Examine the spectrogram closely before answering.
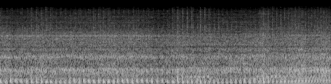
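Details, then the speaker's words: Old Murray lawn tractor, single-cylinder, after carburetor adjustments: steady, even beat without stumbling or cutting out; runs much better. "some adjustments in the carburetor running much better so now now you can drive it without cutting out all the time"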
